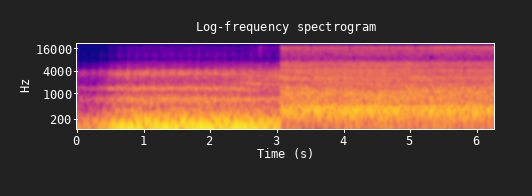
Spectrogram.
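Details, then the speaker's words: 1975 AMC Matador Brougham station wagon, 304 V8, just refuelled and started; engine catches and settles into a steady, even low rumble with no knocks or misses; normal idle. "Hear that 304 in all its crap glory. Nah, it sounds all right, but it's nothing to write home about."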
